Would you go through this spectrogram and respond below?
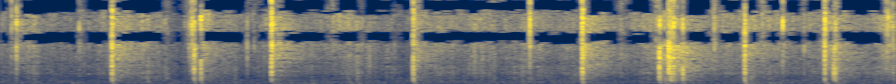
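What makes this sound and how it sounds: A clear plastic bubble wrap sheet has its bubbles pinched and popped between fingertips, giving a series of sharp, bright pops at an irregular pace. Each pop is very short and dry over a faint hiss, with a few arriving in a quick cluster near the end.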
